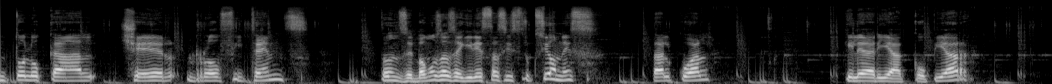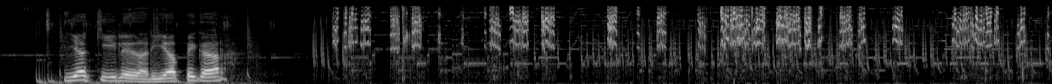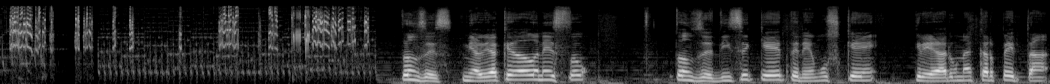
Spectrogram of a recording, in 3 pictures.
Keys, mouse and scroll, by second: 0.0-31.5 typing, 13.6 click, 14.2 click, 14.7 super+Return, 15.0 super+t, 15.9 click, 16.2 super+m, 16.3 click, 16.7 super+q, 16.9 click, 18.5 click, 19.0 Down, 19.0 Return, 19.0 click, 20.2 click, 20.5 super+Return, 20.6 super+m, 23.7 ctrl+super+j, 24.0 click.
